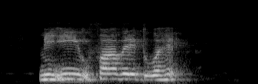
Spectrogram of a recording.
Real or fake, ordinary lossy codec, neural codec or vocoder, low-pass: real; Opus, 16 kbps; none; 7.2 kHz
